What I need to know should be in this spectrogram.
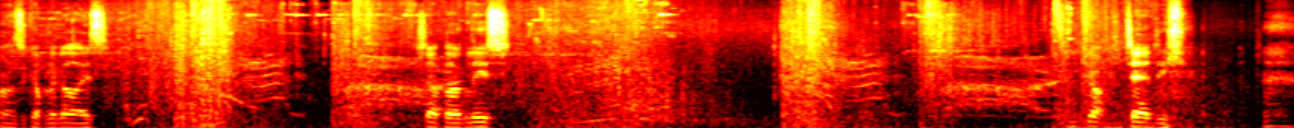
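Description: Explosions boom and crackle in bursts.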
